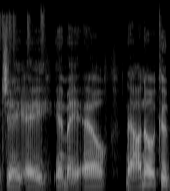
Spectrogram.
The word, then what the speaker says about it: JVMAL: It might look like a V, but it's just A upside down. So it's pronounced Jamal.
